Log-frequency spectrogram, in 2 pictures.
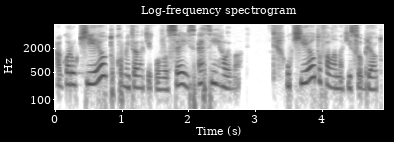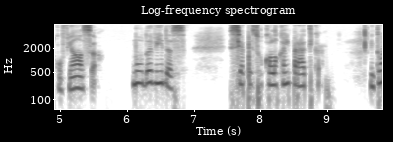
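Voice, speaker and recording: Woman hosting a motivational vlog, fairly high, breathy, repeats her points and speaks straight to viewers. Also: warm tone, no room sound. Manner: emphatic, repetitive, addresses viewers directly as "gente". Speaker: motivational video host. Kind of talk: casual motivational talk to camera.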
